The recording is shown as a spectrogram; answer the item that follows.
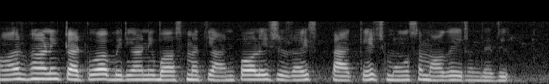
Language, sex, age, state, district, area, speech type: Tamil, female, 18-30, Tamil Nadu, Mayiladuthurai, rural, read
